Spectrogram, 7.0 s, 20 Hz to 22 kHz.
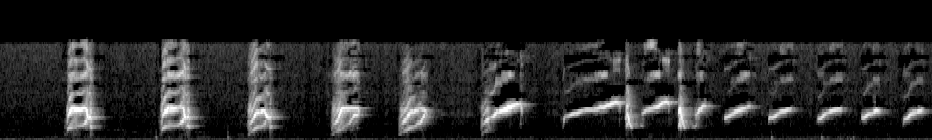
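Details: Energetic white-rumped shama song, used as a prompt to get a quiet shama to answer: several sweeping, slurred notes about every 0.7 seconds, then a quicker series of rising whistled notes.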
